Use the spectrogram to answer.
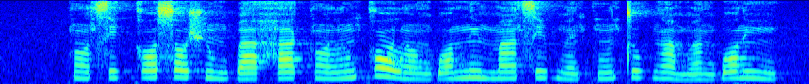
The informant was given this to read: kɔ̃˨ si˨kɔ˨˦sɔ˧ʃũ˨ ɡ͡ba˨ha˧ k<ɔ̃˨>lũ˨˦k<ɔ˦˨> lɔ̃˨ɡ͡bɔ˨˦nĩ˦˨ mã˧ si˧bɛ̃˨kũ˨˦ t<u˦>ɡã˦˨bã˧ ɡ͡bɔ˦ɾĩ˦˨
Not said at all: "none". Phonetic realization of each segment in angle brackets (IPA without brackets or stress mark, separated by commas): ɔ̃˨, ɔ˦˨, u˦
